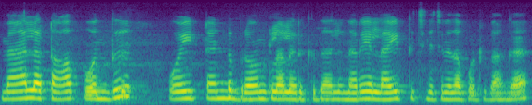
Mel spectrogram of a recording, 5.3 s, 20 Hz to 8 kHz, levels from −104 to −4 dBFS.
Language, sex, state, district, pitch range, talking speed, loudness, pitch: Tamil, female, Tamil Nadu, Kanyakumari, 195-215 Hz, 155 wpm, -16 LUFS, 205 Hz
